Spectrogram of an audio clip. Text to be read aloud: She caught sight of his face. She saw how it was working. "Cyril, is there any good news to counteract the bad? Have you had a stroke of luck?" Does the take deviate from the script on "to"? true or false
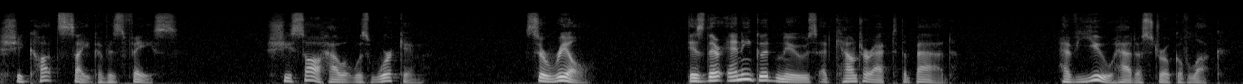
true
